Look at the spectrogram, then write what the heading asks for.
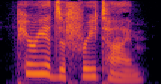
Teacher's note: the word of runs into the word free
